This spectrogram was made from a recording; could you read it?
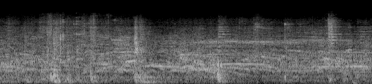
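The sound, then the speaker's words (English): Loud metallic bangs and clatters at irregular intervals, five or so heavy impacts, over a noisy outdoor crowd with indistinct voices, as protesters tear down the metal grating in front of City Hall. “The grating in front of City Hall continues to get torn down.”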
